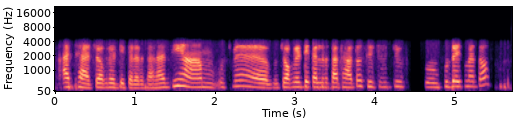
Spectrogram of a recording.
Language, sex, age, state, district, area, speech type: Urdu, female, 30-45, Telangana, Hyderabad, urban, conversation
